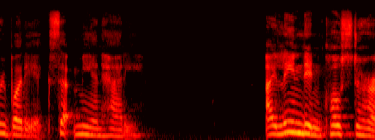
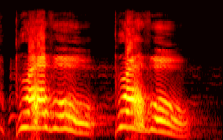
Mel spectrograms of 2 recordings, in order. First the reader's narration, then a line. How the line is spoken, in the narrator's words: everybody in the concert hall stood up and shouted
